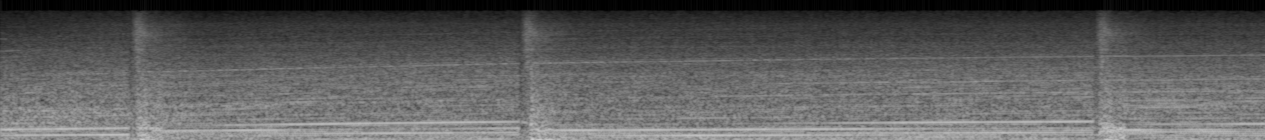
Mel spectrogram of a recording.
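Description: A racing car engine briefly cuts out with a sharp pop at each gear change.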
